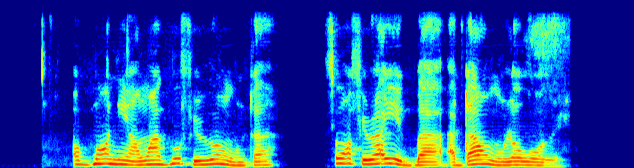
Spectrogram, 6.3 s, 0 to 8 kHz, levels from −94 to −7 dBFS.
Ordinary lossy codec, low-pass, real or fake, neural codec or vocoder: none; 7.2 kHz; fake; codec, 16 kHz, 16 kbps, FunCodec, trained on LibriTTS, 50 frames a second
